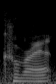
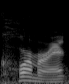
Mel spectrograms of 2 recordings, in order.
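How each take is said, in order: First: The R is dropped, Boston-style. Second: The R after the vowel is pronounced.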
